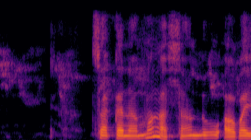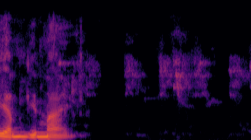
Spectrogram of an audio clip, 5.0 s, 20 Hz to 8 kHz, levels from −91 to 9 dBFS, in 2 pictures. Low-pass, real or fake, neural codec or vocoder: 7.2 kHz; fake; codec, 16 kHz, 16 kbps, FunCodec, trained on LibriTTS, 50 frames a second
